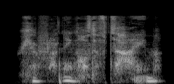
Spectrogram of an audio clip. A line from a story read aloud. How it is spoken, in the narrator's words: he whispered thickly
